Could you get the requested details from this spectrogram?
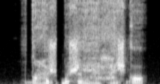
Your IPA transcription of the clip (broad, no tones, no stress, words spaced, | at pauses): dˤuɦɵʃɓuʃlɛ̤ ɦæ̤ħæ̤ʃɡɔ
